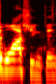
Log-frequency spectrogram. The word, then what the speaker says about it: Washington: she don't say Washington. She says Washington. I'm like, Yeah. there's no R in Washington.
